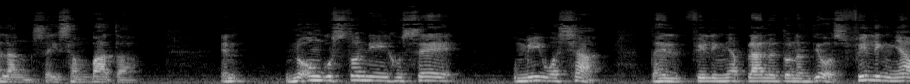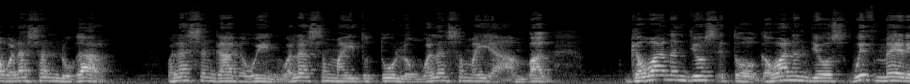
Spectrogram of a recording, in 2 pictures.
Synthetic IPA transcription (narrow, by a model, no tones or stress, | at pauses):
laŋsɐɪsaŋbaːt̪a | ʔɛn | noʔoŋɡʊst̪onɪɦosɛ | ʊmiːwaʃa | d̪̥aːhɪlfiːlɪŋɲaplaːnoɪt̪onɐŋd̪josfiːlɪŋɲawɐlaʃaŋlʊɡaɾ | wɐlaʃaŋɡaɡɐwɪnwɐlaʃamɐɪt̪ʊt̪uːloŋwɐlaʃamɐia̰ʔa̰mbaɡ̚ | ɡɐwanɐŋd̪josɪt̪oɡɐwanɐŋd̪joswɪðmɛɾɪ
